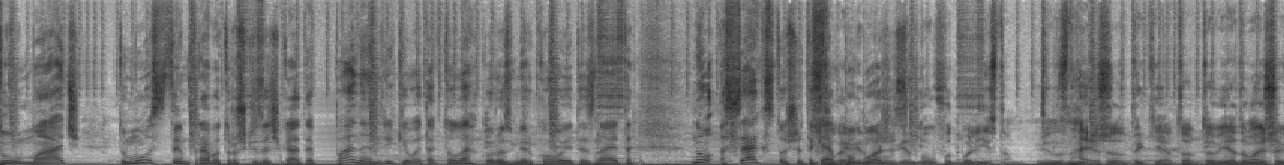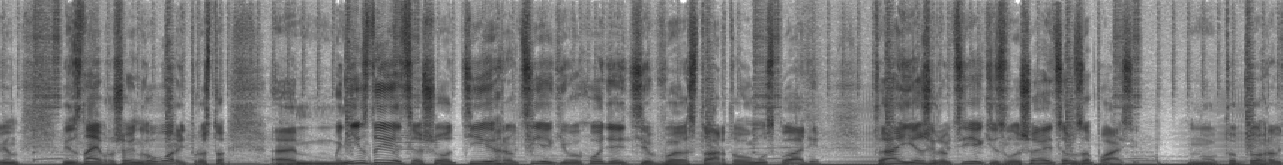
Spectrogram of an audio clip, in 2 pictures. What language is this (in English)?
Ukrainian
